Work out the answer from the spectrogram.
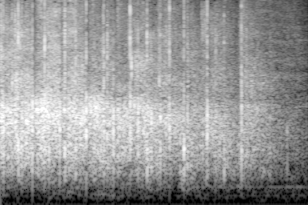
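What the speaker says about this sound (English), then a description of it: "So I want to start off with a round of applause for Mayor Liaqat Saab and Councillor Lashari" A loud, dense round of audience applause at a community political gathering, honouring a mayor and a councillor. Steady clapping from many hands fills the whole stretch and eases off slightly toward the end.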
